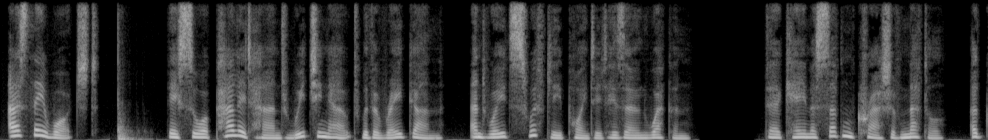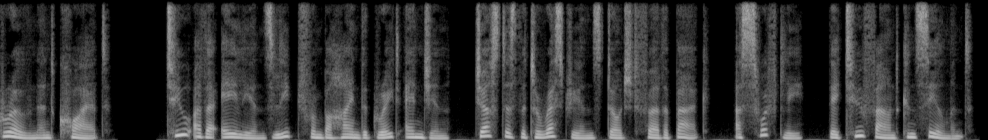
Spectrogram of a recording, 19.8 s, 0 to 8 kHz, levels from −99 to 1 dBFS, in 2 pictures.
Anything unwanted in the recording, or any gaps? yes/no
yes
